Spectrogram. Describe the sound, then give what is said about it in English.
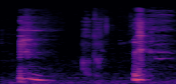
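A person clears their throat in two gruff, raspy bursts separated by a short pause, with a softer breathy rasp in between. “Let me clear my throat.”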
